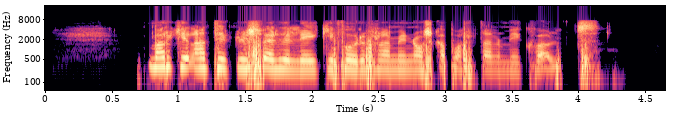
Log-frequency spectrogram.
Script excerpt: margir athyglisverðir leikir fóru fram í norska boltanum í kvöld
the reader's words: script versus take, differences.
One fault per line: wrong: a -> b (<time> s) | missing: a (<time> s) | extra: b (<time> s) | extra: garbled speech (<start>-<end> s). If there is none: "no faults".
no faults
